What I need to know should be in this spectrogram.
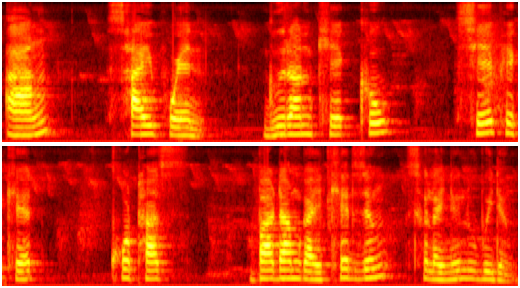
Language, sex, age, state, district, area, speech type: Bodo, male, 18-30, Assam, Kokrajhar, rural, read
